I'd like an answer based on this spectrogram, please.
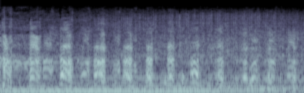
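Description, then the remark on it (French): An early automobile engine putters, a steady low rumble under rapid, rhythmic chugging bursts that keep a fairly even beat for a few seconds. “un nouveau moyen de transport absolument révolutionnaire, les voitures. Oh, vous savez ce modèle? Il fait tut tut.”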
